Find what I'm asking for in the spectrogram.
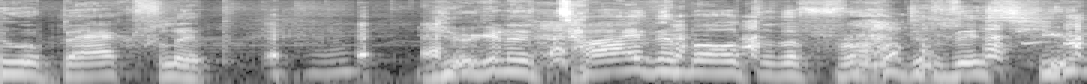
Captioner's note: laughing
